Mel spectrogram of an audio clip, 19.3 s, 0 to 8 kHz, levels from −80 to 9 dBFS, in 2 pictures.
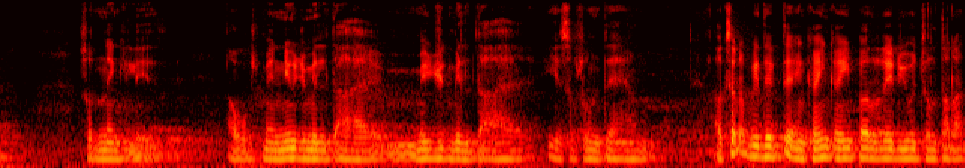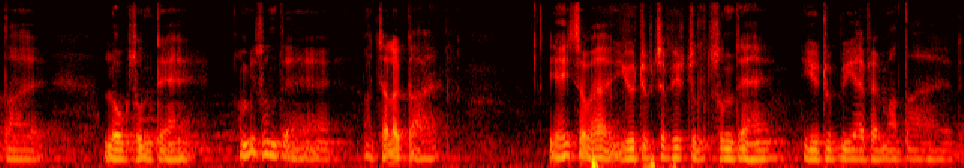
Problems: none marked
